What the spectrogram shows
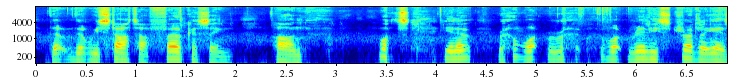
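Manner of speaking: fighting off giggles, stifled laugh held in. Describing years of church meetings, trying not to laugh. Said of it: "I'm trying not to laugh".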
